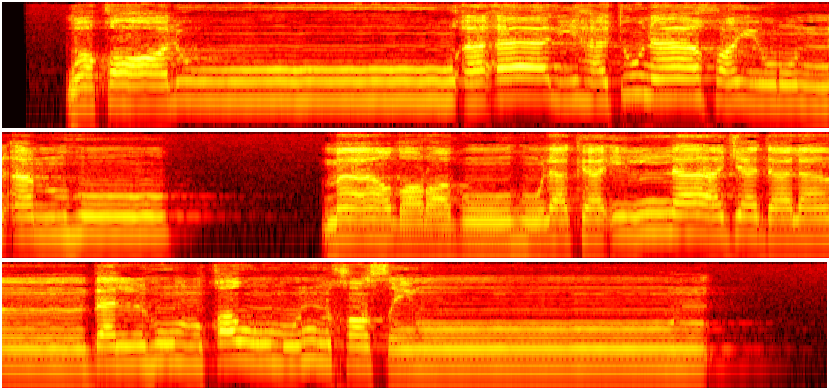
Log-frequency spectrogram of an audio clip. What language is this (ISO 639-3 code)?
ara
